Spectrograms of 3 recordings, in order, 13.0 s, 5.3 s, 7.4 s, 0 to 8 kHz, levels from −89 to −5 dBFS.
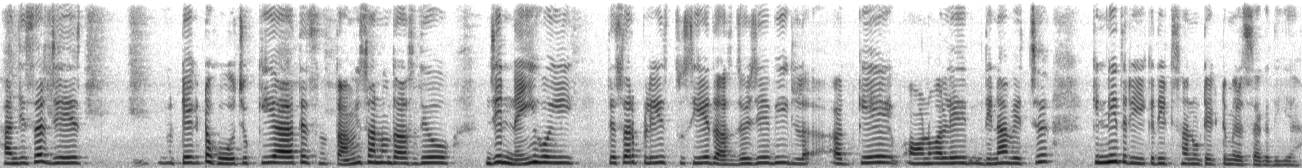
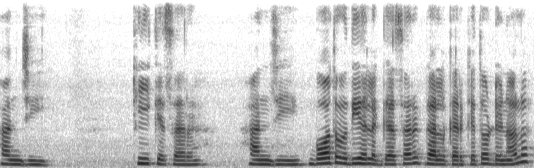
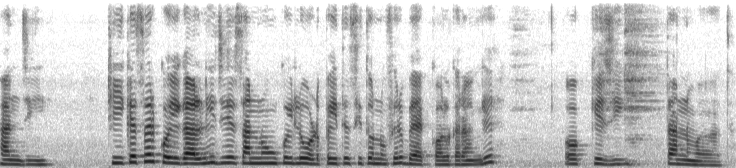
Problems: background sounds at intervals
